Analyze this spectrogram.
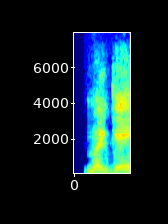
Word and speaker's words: Meganium: It's Megamanium, I believe is how you say this one, right? Meganium. Meganium. Correct us Meganium.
